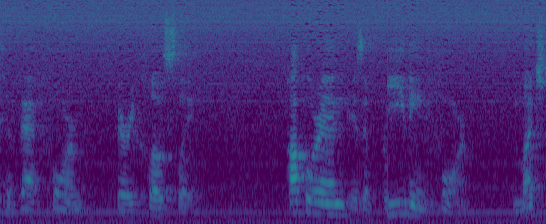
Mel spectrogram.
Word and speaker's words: Papuren: Papuren. also pronounced paipuren or even happuren, means 8 steps, or something like 8 consecutive steps.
